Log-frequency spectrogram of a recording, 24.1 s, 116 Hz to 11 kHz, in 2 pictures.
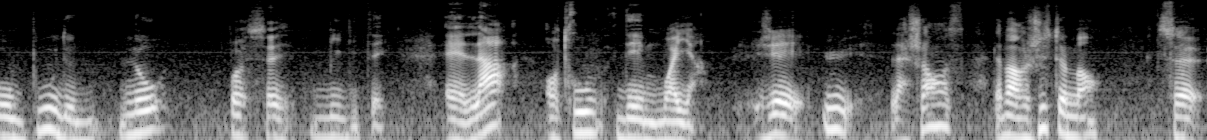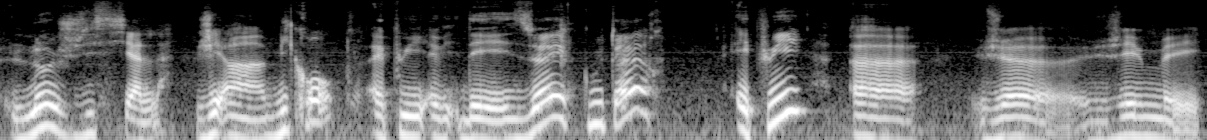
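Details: Aphasia in a man who became aphasic 7 years earlier after a stroke and uses voice-recognition software as a communication aid.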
